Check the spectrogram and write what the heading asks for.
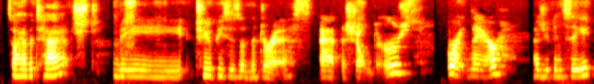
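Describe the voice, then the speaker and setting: A young woman hosting a casual home sewing tutorial, chatty and quick to interrupt herself. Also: medium pitch, a little mellow. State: a little out of breath. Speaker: sewing channel host.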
